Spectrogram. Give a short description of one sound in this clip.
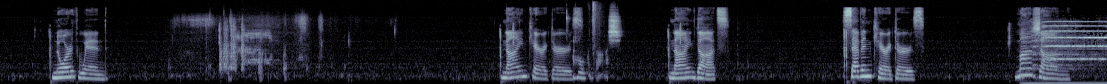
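A woman speaks calmly and closely into a microphone, in short bursts.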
